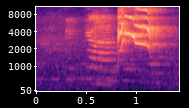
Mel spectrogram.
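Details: A pet talking parrot in a Bengali home gives a short, harsh, high squawk that rises into a loud raspy burst under a second long, as its owner asks why it is angry.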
